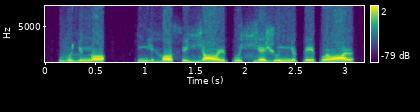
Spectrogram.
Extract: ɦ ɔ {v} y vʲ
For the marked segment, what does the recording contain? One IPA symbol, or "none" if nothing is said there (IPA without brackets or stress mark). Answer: θ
